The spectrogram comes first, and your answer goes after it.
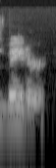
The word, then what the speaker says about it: Vater: John pointed out that for most of his childhood, he and his siblings called their father Vater, or more commonly pronounced as Vader.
